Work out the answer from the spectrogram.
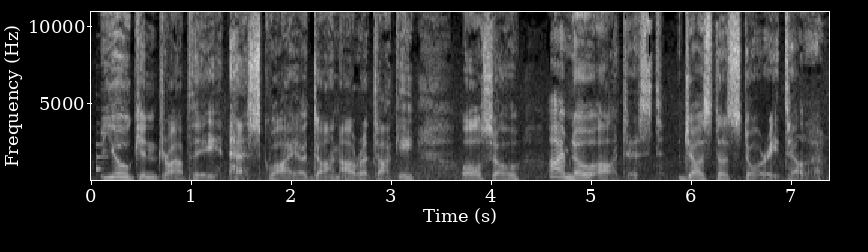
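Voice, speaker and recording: Theatrical, gravelly street storyteller. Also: male voice, on the low side, huge pitch swings, slow, a bit bright, a little hiss or hum, full character voice. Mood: courteous. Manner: courteous, eloquent storyteller's delivery. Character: genial, theatrical street storyteller, courteous and humble man. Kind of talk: video game voice acting.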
